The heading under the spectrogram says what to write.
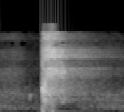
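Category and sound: human body sound, coughing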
